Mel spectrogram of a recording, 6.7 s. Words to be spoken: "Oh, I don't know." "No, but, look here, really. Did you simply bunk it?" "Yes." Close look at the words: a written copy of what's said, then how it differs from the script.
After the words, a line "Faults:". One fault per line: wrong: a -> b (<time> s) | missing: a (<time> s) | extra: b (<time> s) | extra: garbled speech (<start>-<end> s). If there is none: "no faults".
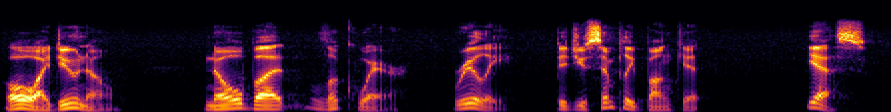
"Oh, I do know." "No, but, look where, really. Did you simply bunk it?" "Yes."
Faults:
wrong: don't -> do (0.4 s)
wrong: here -> where (2.7 s)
